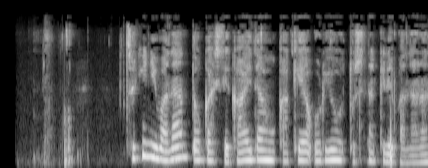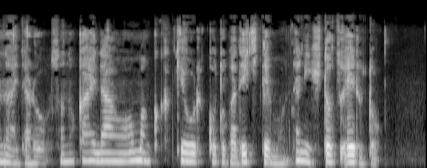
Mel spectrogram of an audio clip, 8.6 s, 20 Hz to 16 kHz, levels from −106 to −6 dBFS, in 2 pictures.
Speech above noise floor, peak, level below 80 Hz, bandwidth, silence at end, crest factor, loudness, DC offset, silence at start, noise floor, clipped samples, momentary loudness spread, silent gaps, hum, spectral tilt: 30 dB; -6 dBFS; -68 dBFS; 11.5 kHz; 0.5 s; 20 dB; -24 LUFS; under 0.1%; 0.45 s; -54 dBFS; under 0.1%; 13 LU; none; none; -4 dB/octave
